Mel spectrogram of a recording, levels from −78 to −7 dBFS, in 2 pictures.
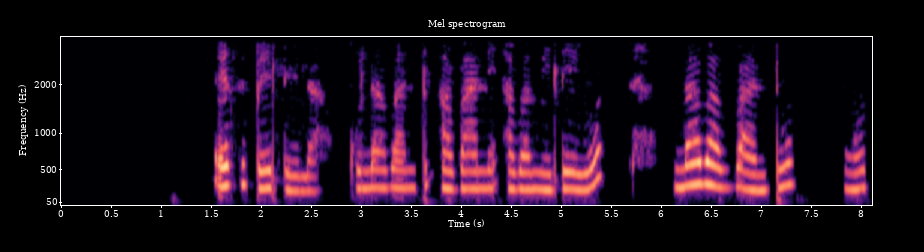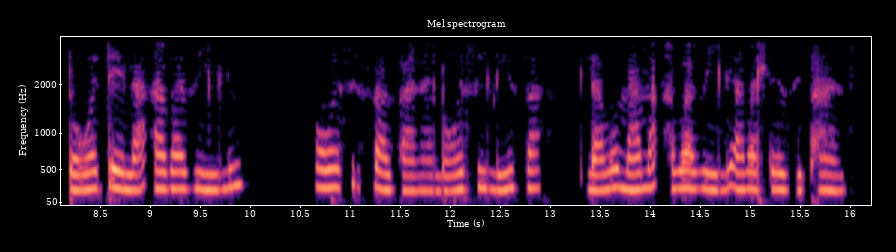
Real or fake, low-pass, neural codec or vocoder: real; 3.6 kHz; none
